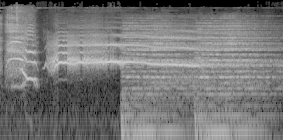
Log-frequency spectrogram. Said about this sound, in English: I just love scream. Fantastic scream.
